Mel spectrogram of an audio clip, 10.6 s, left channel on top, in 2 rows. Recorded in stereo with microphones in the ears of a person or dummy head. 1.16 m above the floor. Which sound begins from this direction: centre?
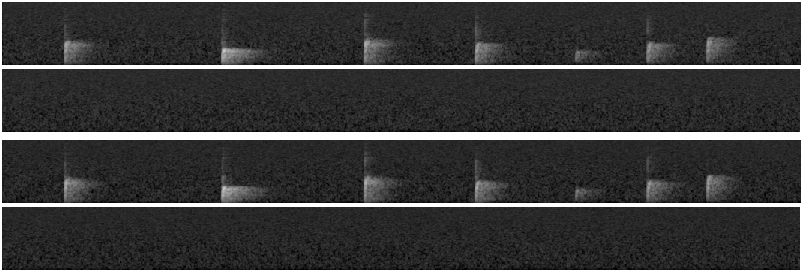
A pop, at 0.4 s.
